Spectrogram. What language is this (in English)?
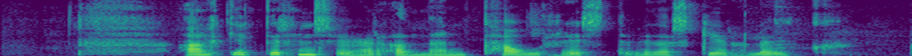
Icelandic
